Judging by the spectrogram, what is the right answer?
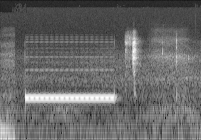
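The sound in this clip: A telephone rings while a call to someone is placed: a single long, steady, mid-pitched ringing tone sounds for almost two seconds, then stops. A few faint clicks follow in a quiet background.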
